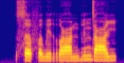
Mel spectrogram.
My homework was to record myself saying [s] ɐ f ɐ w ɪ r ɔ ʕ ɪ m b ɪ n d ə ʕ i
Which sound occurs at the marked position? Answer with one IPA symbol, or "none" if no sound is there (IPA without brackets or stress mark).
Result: s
